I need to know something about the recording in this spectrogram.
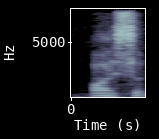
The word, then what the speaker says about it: Isa: herself concentrating her power Isa not only sounds like the word ice but it also means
